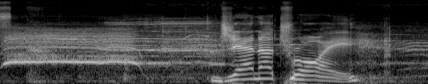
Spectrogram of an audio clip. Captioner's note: audience cheering; audience cheering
